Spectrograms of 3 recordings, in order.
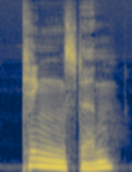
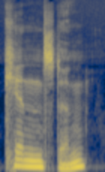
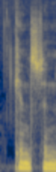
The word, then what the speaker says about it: Kinston: pronounced Kingston when the actual nav aid is Kinston, Kinston, North Carolina.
